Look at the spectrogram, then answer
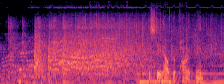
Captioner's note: audience applauding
